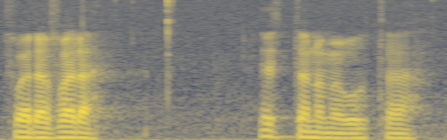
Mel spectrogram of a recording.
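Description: A man's voice: fairly low pitch, little pitch movement, normal speed, noisy background. A man with a Spain Spanish accent giving casual gameplay commentary, chatty and exclaiming at the game as he plays. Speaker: gaming video host.

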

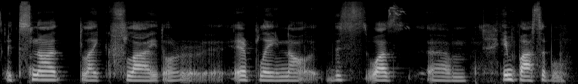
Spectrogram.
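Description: Creaky-voiced woman, halting. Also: mid-range voice, flat delivery. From Sudan. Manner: halting, many fillers and restarts. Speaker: interviewee, refugee. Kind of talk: hesitant personal account.

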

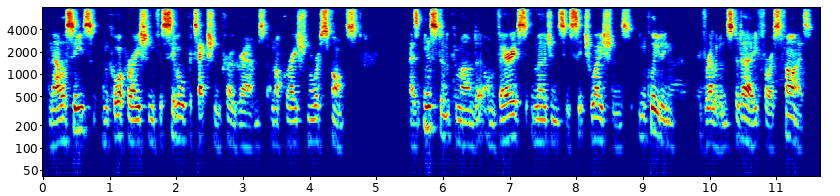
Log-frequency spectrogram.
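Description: A man moderating a webinar session, reading a formal speaker introduction in a measured way. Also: mid-range voice, poor audio. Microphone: video call.

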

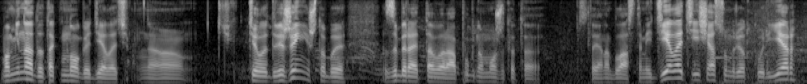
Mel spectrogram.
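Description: Guy casting an esports match, joking and slangy, average pitch, some noise behind him. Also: lively intonation, a little fast, a bit bright. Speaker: esports commentator. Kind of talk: live game commentary with casual banter.

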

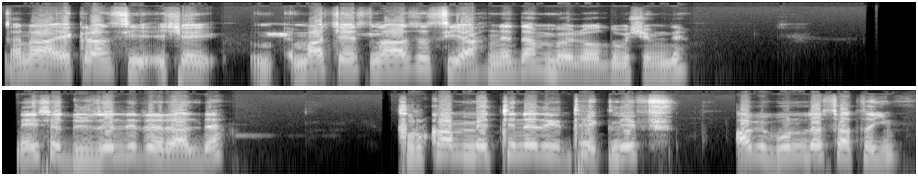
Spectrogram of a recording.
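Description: High-voiced young man with regional Turkish dialect. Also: steady tone, unhurried, pauses often, a little mellow, no echo. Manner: chatty, thinking aloud, stumbles over words. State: tickly throat, clearing it. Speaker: gaming channel host. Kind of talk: casual game commentary.

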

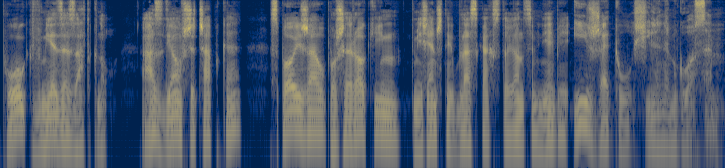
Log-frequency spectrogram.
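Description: A man reading a classic fairy tale aloud, expressive and shifting between hushed and lively tones. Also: sits low, slow pace, no echo, studio quality. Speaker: storyteller.

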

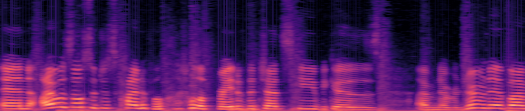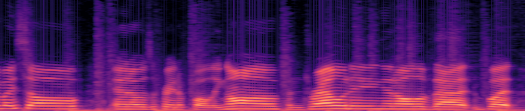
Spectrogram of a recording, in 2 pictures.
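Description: A woman's voice: sits high, animated, moderate pace, fairly bright tone. A woman chatting casually through a fursuit head, laughing often as she tells her story. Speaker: vlogger, fursuiter. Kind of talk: casual chat.

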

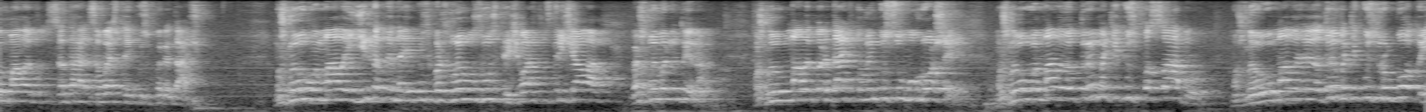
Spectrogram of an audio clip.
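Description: A man's voice: sits high, fairly bright tone, heavy reverb, distant mic, slight background noise, low-quality recording. A man preaching a sermon in an earnest way, calling his listeners friends and acting out the voices he quotes.

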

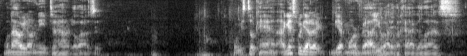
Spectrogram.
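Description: A man's voice: low voice, expressive, fairly quick, slight background noise. A man streaming gameplay live, chatting casually with his viewers, musing aloud and swearing now and then. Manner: chatty, swears, talks to chat.

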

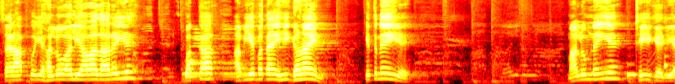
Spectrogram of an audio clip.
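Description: A man's voice: high voice, fairly bright tone, in a large hall. A man hosting a live game show, bossy and jokey as he calls out teasing commentary.

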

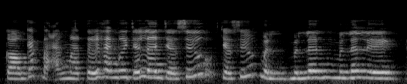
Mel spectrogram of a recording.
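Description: A woman teaching a livestream pronunciation lesson, chatting with viewers and drilling each word by slow repetition, often laughing between drills, recorded indoors on a tablet microphone. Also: sits high. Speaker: English teacher.

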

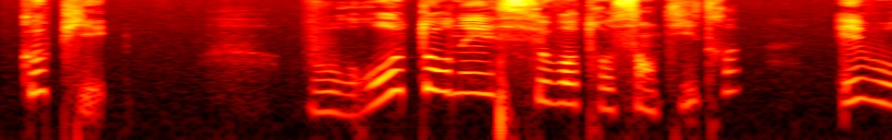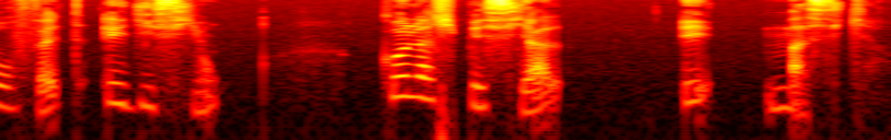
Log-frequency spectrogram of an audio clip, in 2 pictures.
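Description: A woman with a French accent guiding viewers step by step through photo editing software, patient and hesitant, with many fillers. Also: mid-range voice, gravelly, dry recording. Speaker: software tutorial presenter. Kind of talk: screen-recorded photo editing tutorial.

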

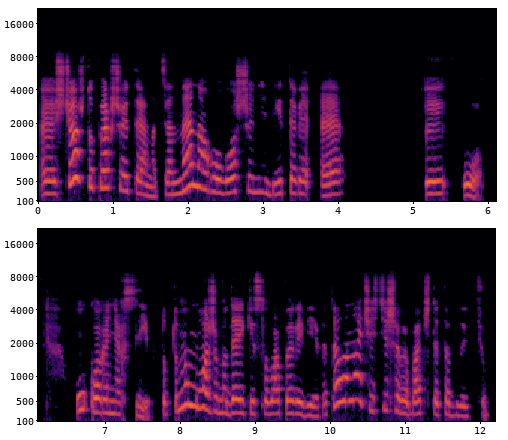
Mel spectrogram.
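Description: A woman's voice: high voice, lively intonation. A woman with a Ukrainian accent teaching an exam prep language lesson, explaining rules step by step and stressing example words. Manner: filler pauses.

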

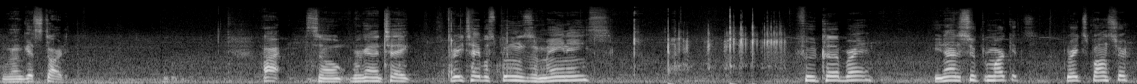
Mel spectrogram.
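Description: A man's voice: high-pitched, steady tone, measured pace, pauses often, noisy background. A middle-aged man, hosting a casual backyard cooking demonstration in a jolly, folksy, chatty manner. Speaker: cooking show host. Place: outdoor backyard grilling area.

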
